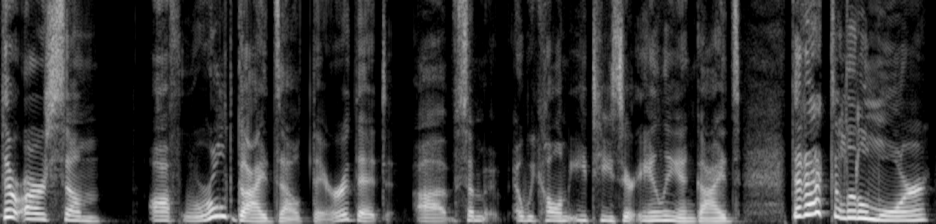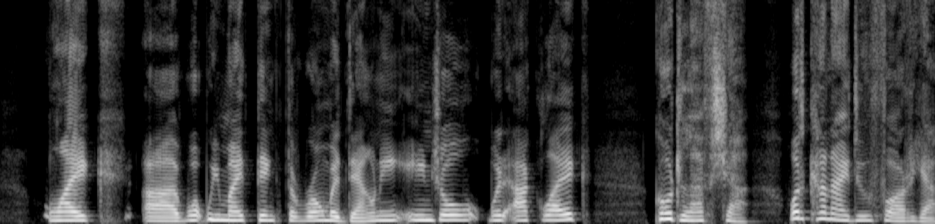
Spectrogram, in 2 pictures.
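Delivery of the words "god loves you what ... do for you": clumsy, really bad put-on Irish brogue. Imitating a kindly angel like the one on Touched by an Angel: really bad Irish accent. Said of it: "giving these angels an Irish accent, a really bad one".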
